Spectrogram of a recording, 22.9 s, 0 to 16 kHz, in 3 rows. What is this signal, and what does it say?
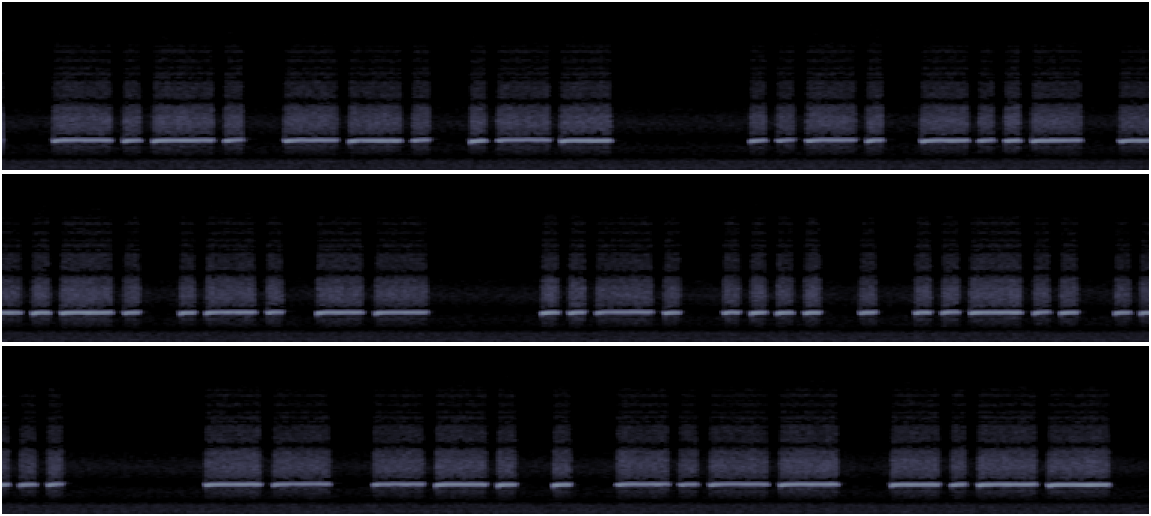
Morse code (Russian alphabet), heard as a whistle, hand-sent with a straight key, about 13 wpm, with room echo. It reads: … ФЬЦРМ ФХЕЭХ МГЕЫЫ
